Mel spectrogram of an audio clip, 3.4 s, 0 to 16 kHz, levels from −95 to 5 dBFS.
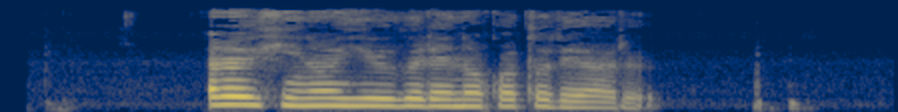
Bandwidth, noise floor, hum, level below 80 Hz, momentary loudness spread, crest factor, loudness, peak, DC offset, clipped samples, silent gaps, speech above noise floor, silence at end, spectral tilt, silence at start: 11.5 kHz; -68 dBFS; none; -76 dBFS; 12 LU; 18 dB; -24 LUFS; -8 dBFS; under 0.1%; under 0.1%; none; 45 dB; 0.95 s; -5.5 dB/octave; 0.8 s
